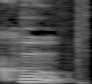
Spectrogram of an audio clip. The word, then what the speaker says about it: coup: Another word that comes from French is a word coup, where you don't pronounce P in the end.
